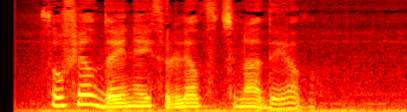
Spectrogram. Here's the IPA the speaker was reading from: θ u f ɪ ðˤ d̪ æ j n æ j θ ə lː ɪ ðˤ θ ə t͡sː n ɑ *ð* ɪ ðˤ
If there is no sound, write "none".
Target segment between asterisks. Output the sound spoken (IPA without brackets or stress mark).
ð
